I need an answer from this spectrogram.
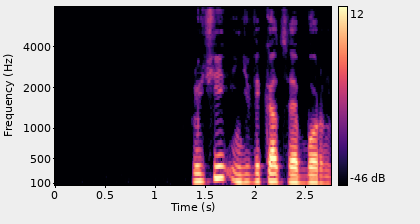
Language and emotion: Russian, neutral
